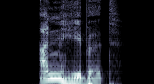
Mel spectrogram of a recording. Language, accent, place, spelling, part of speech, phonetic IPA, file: German, Germany, Berlin, anhebet, verb, [ˈanˌheːbət], De-anhebet.ogg
- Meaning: second-person plural dependent subjunctive I of anheben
